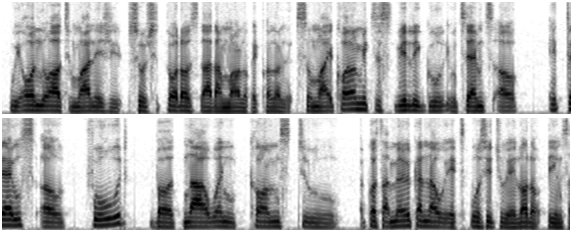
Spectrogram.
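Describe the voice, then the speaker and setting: A man in his thirties from Cameroon, speaking with a Cameroonian accent and answering interview questions in a halting, earnest way. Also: mid-range voice, smooth, dry recording. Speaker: guest.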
